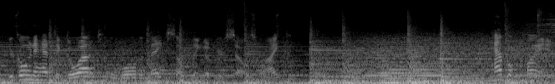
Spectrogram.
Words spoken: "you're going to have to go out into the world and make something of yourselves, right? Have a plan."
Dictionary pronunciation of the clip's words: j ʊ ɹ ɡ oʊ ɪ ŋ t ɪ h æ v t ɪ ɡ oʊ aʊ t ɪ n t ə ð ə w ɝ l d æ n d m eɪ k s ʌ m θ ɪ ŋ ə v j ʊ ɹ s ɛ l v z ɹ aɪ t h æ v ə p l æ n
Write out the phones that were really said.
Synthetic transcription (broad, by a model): j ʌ ɹ ɡ oʊ ɪ ŋ t ɪ h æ f t ɪ ɡ oʊ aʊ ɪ t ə ð ə w ɝ l d n m eɪ k s ʌ m θ ɪ ŋ ə v j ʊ ɹ s ɛ l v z ɹ aɪ t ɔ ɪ v ə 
